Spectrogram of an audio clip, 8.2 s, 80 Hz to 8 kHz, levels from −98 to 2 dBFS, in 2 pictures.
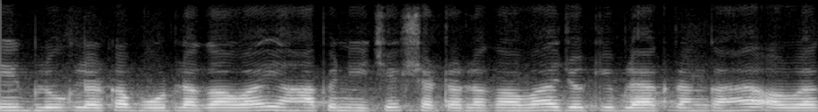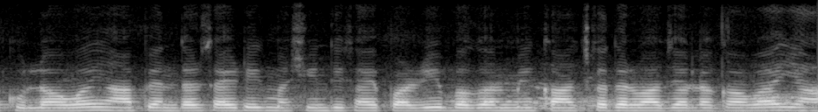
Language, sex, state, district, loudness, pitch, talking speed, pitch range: Hindi, female, Goa, North and South Goa, -16 LUFS, 210 Hz, 300 wpm, 205-215 Hz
